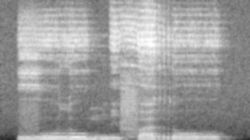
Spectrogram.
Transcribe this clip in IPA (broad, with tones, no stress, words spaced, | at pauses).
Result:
vu˦lu˦ mi˦fa˦ ro˦˨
